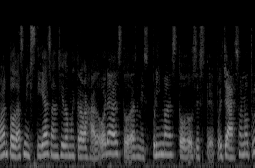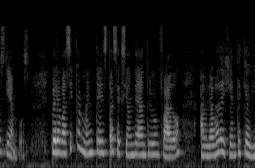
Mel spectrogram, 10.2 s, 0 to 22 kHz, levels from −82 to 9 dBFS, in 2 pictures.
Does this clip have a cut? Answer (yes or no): no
